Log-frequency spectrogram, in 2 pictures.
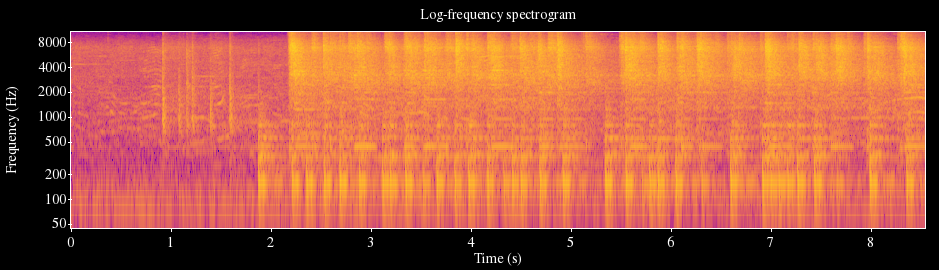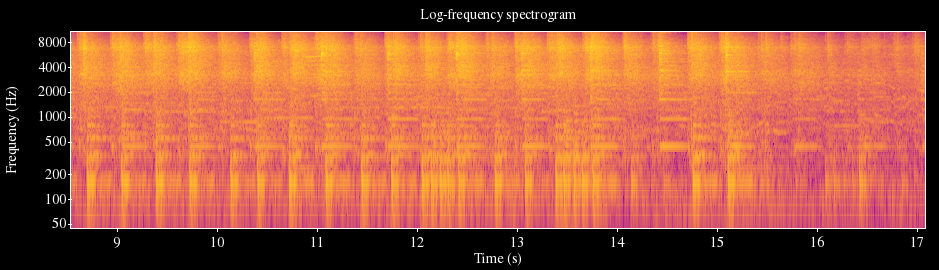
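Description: Lion-dance percussion band (big Chinese drum, cymbals and gong) starts up about two seconds in and plays a loud, fast, steady beat of cymbal crashes over a ringing drum and gong, accompanying lions performing on poles. Before it starts, only crowd murmur is heard.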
